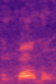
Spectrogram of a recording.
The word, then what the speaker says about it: Jumano: All right, that's the Jumano. Indians, man. Humano. It's pronounced Humano Indians, man.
